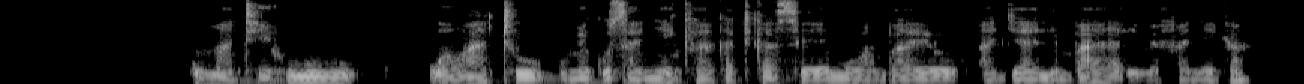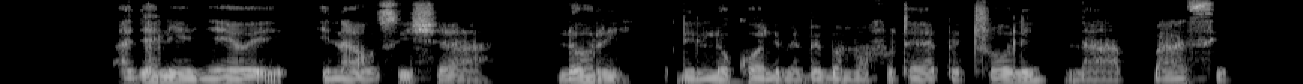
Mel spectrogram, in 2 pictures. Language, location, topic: Swahili, Kisumu, health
